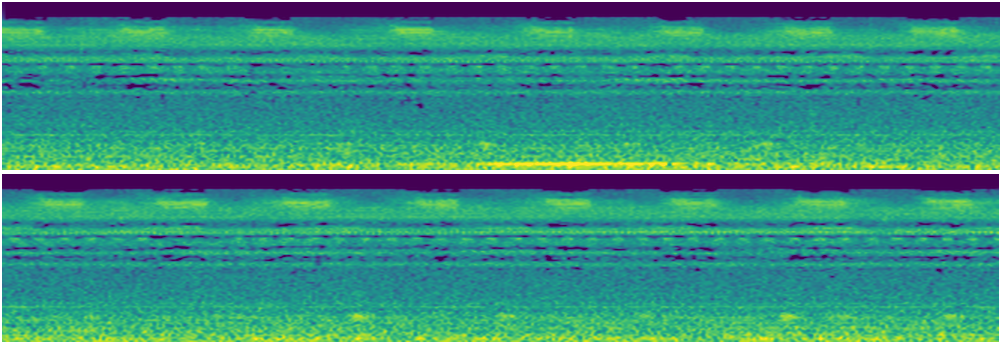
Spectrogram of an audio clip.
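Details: Crickets on a midsummer night in a countryside forest, high thin chirps pulsing roughly once a second over a steady shimmering insect chorus, with a brief low hum near the start.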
